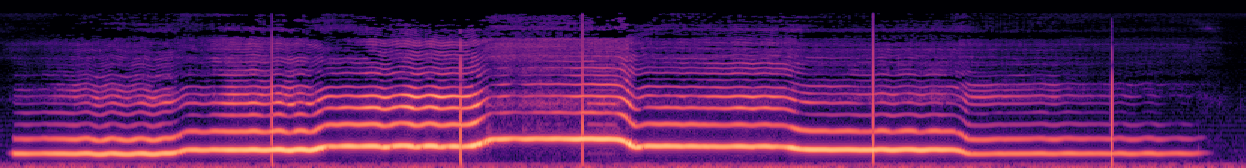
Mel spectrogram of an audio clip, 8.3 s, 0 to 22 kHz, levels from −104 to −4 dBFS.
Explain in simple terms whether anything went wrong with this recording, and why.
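Something in the playback or recording chain likely let sudden jolts of electricity into the signal, the kind a loose plug, a flicked switch, static or a glitching driver can cause. Each jolt lands on top of the music as a loud pop, a single sharp snap much louder than the music, which keeps playing underneath. This loud pop happens five times, at 1.81, 3.07, 3.88, 5.82 and 7.41 seconds, each lasting only a split second.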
